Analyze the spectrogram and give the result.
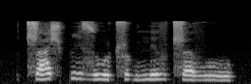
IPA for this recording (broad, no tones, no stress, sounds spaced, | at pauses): ʈ͡ʂ a ʃ p i z u ʈ͡ʂ ʊ ɡ n ɪ v ʈ͡ʂ ɜ v u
